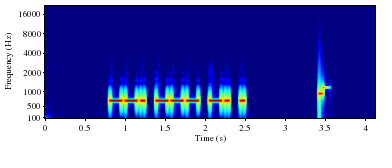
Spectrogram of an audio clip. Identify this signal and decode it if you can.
Morse code, heard as a keyed tone, about 25 wpm, 700 Hz. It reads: GONE
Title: Sentences from Top 1200 Words - New Word Drill Alt - 25wpm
